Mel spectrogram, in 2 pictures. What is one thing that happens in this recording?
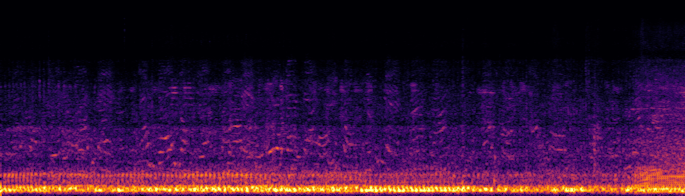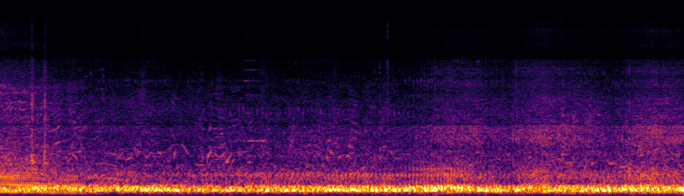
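A motorbike engine rumbles close by at low speed.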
